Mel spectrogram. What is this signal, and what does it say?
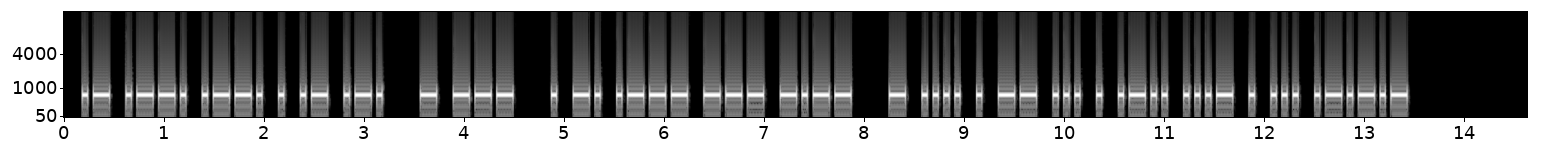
Morse code, heard as a keyed tone, about 21 wpm, 700 Hz. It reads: APPEAR TO ENJOY THEMSELVES.
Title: Sentences from Top 1000 Words - Review Part 5 - 22wpm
